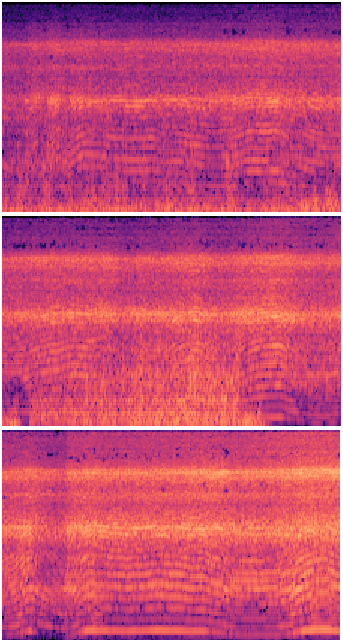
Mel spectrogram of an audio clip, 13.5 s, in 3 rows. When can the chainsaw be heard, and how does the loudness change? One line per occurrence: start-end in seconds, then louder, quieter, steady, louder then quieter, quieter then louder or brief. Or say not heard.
0.0-13.5 louder.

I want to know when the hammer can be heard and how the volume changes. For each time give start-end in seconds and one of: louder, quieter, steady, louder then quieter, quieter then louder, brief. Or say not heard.
not heard.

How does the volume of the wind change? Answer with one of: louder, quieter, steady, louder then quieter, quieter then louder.
louder.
